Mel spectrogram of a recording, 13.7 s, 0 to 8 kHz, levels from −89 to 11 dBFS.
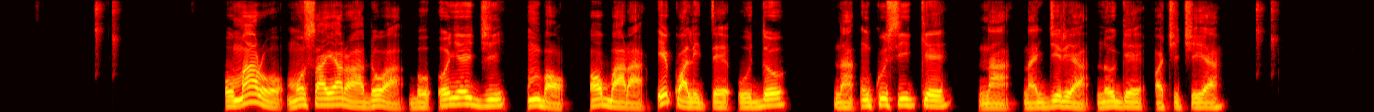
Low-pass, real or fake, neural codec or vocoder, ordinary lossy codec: none; real; none; none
